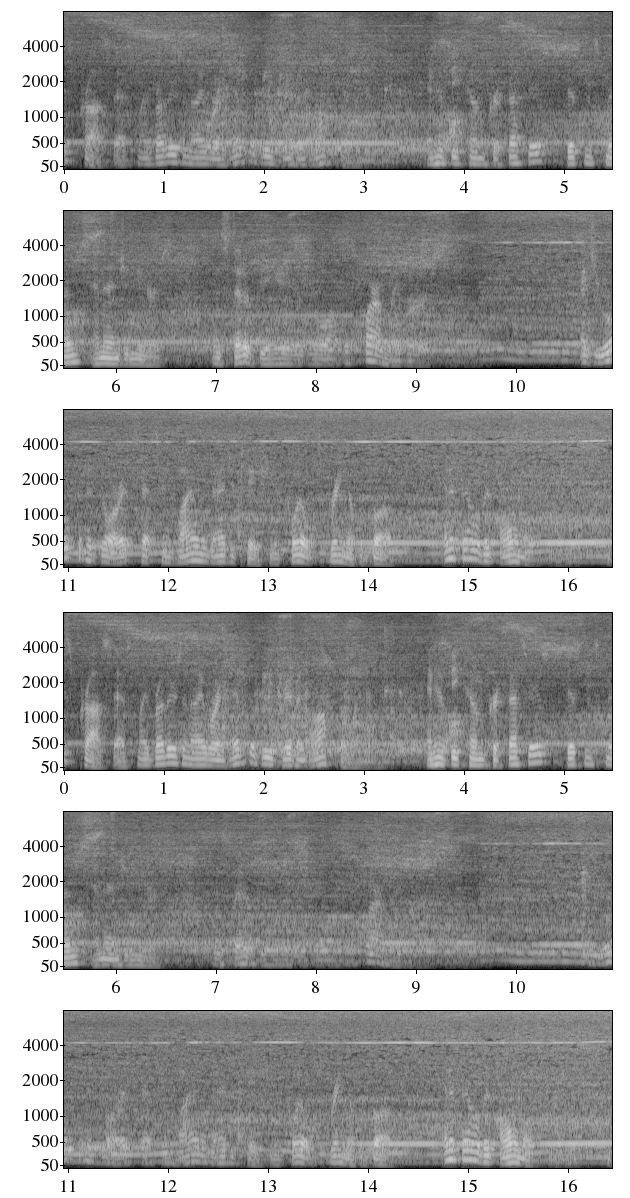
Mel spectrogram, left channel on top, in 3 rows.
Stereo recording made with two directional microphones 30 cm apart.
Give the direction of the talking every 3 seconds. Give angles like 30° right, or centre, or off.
40° right, 20° right, 50° left, 50° left, 20° left, 20° right.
